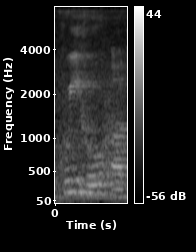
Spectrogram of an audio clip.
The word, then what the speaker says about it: Qiku: It is pronounced as QiKU, QiHOO is the name of the UI.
